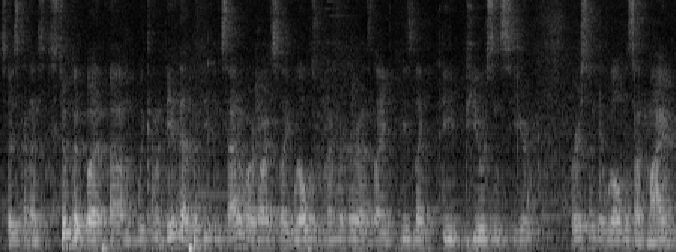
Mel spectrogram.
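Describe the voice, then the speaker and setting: In a Spanish accent, a man speaks fairly quickly at a medium pitch with monotone, flat intonation, amid audible room echo and noticeable background noise. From Mexico. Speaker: wedding guest giving a toast. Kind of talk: wedding speech. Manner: hesitant, with many fillers.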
